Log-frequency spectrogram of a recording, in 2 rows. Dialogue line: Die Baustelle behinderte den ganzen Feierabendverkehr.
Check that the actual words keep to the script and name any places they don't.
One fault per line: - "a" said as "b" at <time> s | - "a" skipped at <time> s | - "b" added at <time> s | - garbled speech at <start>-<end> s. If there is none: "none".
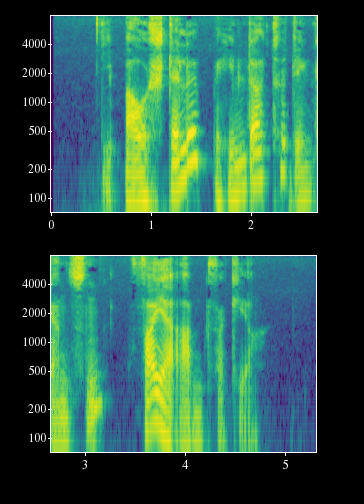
none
